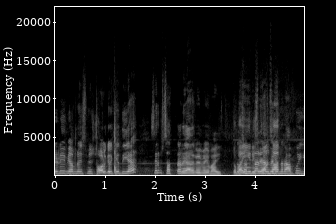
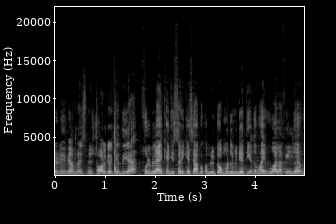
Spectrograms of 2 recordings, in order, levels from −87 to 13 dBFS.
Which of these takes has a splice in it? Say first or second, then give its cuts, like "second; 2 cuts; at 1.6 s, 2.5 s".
second; 1 cut; at 1.7 s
